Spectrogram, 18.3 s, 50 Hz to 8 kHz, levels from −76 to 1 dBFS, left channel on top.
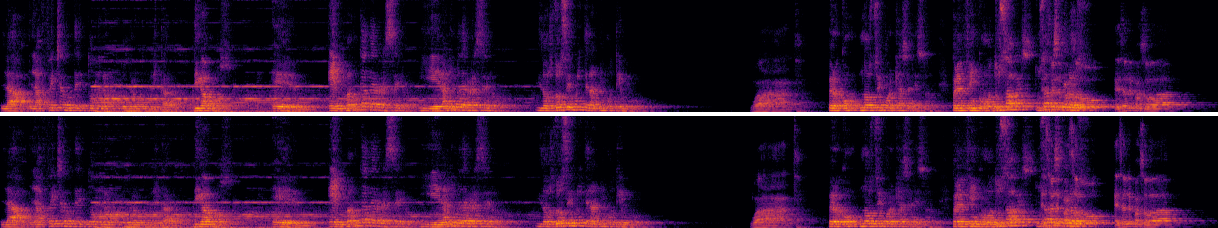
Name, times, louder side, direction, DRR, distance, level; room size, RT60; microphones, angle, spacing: voice 1, 0.0-3.5 4.1-4.6 4.9-7.5 8.0-9.5 12.4-14.0 14.3-16.2, equal, 30° left, -3 dB, 0.6 m, -22 dB
sound 1, 1.3-8.1, left 1 dB, 65° left, 0.8 m, -29 dB
voice 2, 11.3-12.0 15.6-16.4 16.7-17.5, right 1 dB, 50° right, 1 dB, 0.4 m, -26 dB
2.8 x 2.1 x 2.9 m, 1.2 s
head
